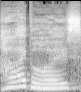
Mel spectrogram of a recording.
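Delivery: high, loud porn-star-style voice. Speaker acting out a crime scene joke, doing Cinnamon's porn star voice. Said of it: "That's my impression of a porn star".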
